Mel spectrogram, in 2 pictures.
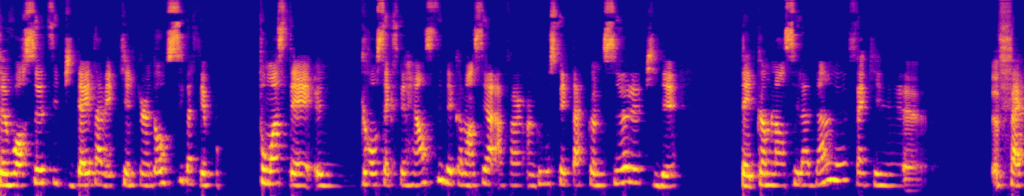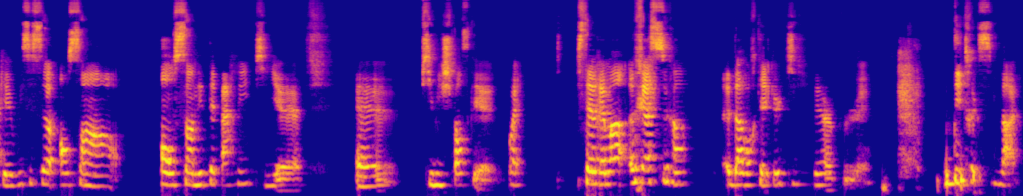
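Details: Adult woman who stutters and also has ADHD, and has had speech-language therapy; stuttering.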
